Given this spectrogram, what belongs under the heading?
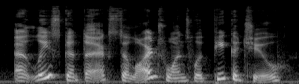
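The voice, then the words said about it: Imitation of another character's voice. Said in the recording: “did a pretty good imitation of Walt's voice.”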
